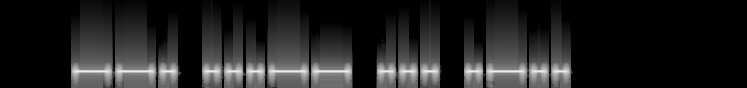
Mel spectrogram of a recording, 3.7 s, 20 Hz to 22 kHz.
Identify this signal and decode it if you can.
Morse code, heard as a keyed tone, about 22 wpm, 700 Hz. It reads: G3SL
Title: DXCC-100 Call Signs - 4 Characters - Repeated 2x - 22wpm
